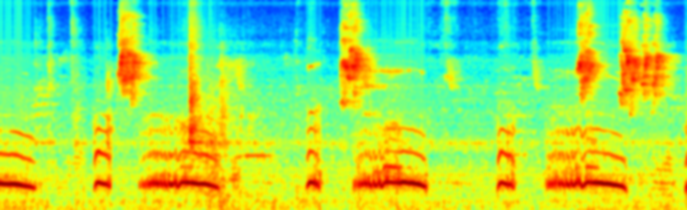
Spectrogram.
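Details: Puter pelung coos used to stimulate other doves: three long, slightly falling coos, each preceded by short rising notes, with scattered hissing and clicking noises between.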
